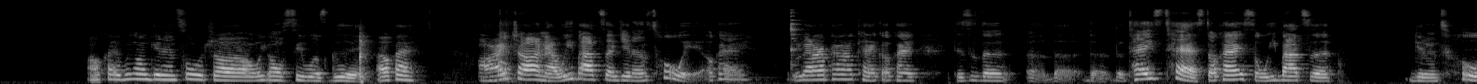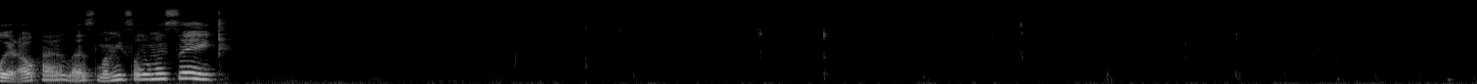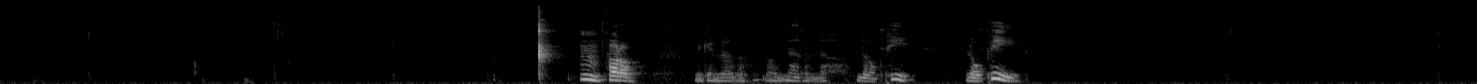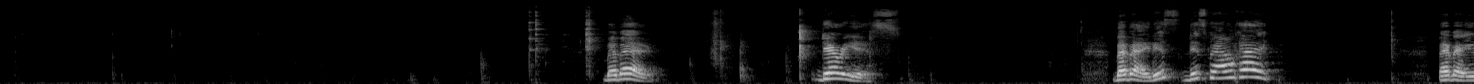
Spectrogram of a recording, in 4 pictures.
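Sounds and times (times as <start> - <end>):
faint chewing with mouth clicks: 19.6 - 35.3, 39.8 - 50.2, 57.1 - 58.7
faint mouth clicks from chewing: 19.9 - 21.2.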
